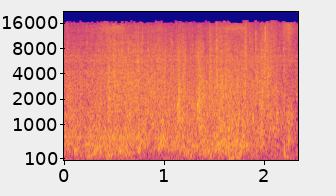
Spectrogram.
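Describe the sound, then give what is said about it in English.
Steady, loud rush of a waterfall, a dense unbroken roar that stays constant from start to finish with no voices over it. “You're a dangerous waterfall.”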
